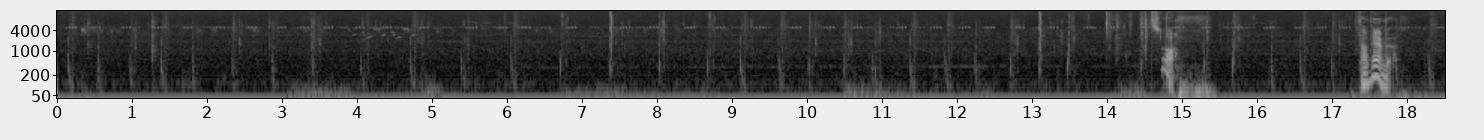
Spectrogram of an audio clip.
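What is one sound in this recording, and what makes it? Footsteps crunch steadily over stony ground.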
